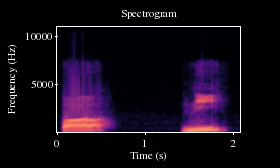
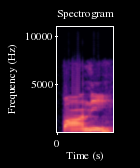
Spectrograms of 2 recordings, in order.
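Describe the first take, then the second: First: पानी broken into पा and नी with a pause between; split into syllables. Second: Said in the usual way. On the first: Shown as a demonstration. Teacher breaking पानी into syllables for new learners. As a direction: say पा, stop, then नी. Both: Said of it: "इनको देखो कैसे पढ़ेंगे".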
